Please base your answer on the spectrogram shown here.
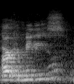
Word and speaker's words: Archimedes: not like, How do you pronounce that? Archimedes.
